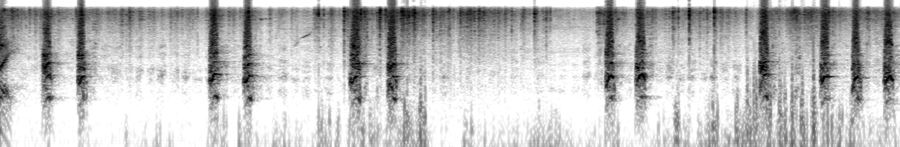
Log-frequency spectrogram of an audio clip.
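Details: Pig dog baying a goat, catch and release. Clusters of loud, ringing barks in pairs and runs separated by quieter stretches of scuffling and rustling, with a man's voice calling encouragement between bursts.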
